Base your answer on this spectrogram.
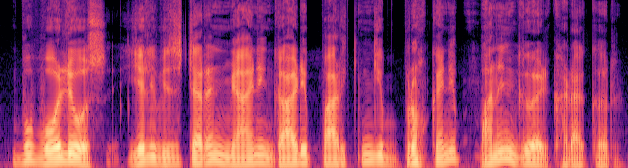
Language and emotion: Kashmiri, angry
